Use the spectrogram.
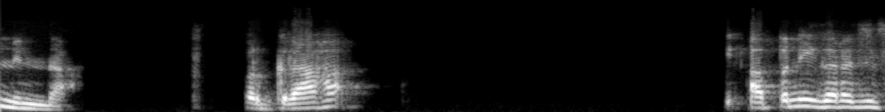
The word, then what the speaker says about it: गर्हा: वो कहलाता है निंदा और ग्राह। ऐसे होता है वो। और किसको गर होते हैं? भैया गुरुकर्मी। गरहा होता है। गरहा, ग्रहा नहीं, ग्राह, गरहा।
